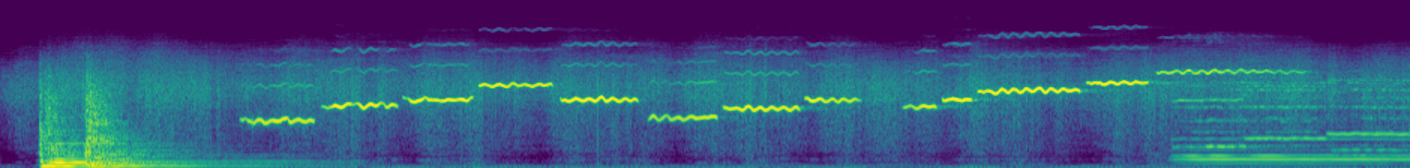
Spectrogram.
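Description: The whistled theme signature of the Signal Oil radio program The Whistler: a lone whistled melody carries a slow, wandering theme of sustained notes, clear, framed by a swelling orchestral chord at the start and a sustained one returning at the end.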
